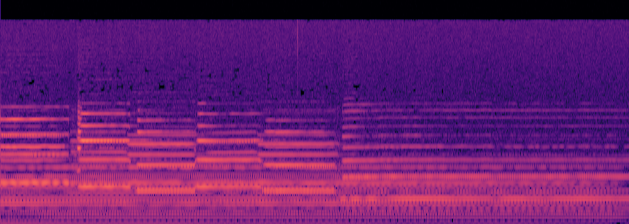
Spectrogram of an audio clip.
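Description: Big band jazz ensemble of saxophones, trumpets and trombones playing long sustained chords, the upper voices stepping through a few chord changes over a steady low bass note.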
